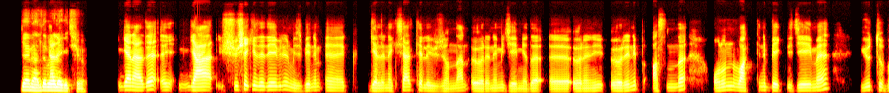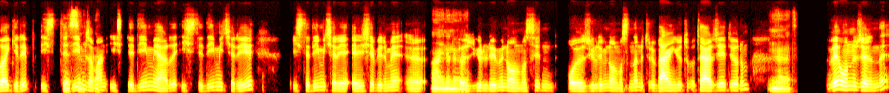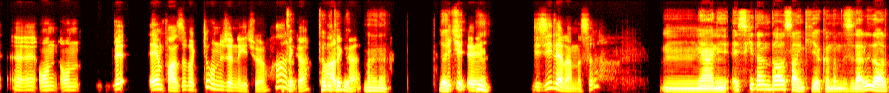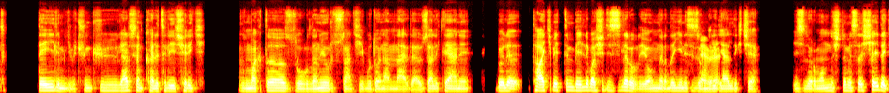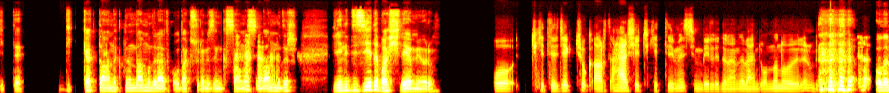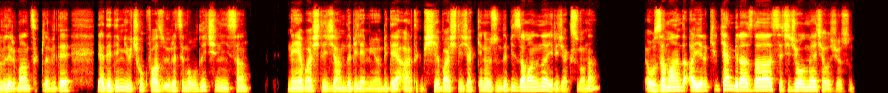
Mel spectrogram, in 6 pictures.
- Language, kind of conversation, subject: Turkish, podcast, Sence geleneksel televizyon kanalları mı yoksa çevrim içi yayın platformları mı daha iyi?
- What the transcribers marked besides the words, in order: other background noise; tapping; chuckle; chuckle; scoff; "ayırırken" said as "ayırırkirken"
